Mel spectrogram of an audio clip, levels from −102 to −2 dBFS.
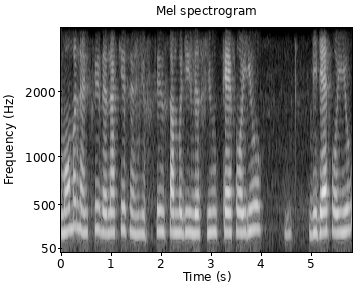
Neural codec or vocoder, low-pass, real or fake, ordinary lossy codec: autoencoder, 22.05 kHz, a latent of 192 numbers a frame, VITS, trained on one speaker; 3.6 kHz; fake; Opus, 16 kbps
